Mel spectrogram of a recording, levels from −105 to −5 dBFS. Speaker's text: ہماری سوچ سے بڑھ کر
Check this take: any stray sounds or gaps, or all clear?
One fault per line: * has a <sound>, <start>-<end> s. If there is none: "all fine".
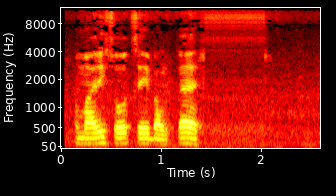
all fine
